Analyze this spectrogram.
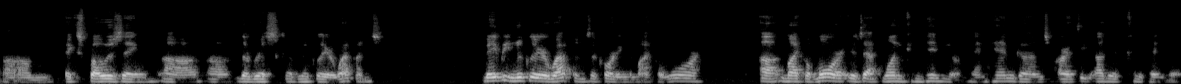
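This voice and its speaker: With an American accent, a man speaks in a somewhat breathy voice and fairly even intonation, the sound dry and close with no echo. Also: medium pitch for a man, moderate pace. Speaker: pastor and university administrator. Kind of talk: interview. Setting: call. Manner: halting, many fillers and repeats.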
